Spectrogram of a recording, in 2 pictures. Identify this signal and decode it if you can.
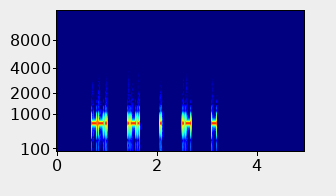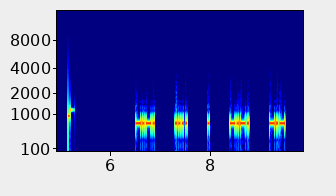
Morse code, heard as a keyed tone, about 36 wpm, spaced as for 16 wpm, 690 Hz. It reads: GREAT CHECK
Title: 4x Character Spacing - Top 500 Words - 35wpm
